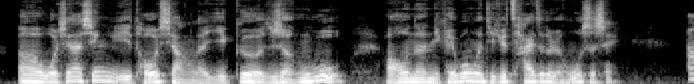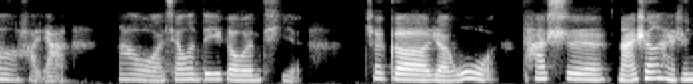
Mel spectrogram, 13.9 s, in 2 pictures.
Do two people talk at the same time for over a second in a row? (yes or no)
no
